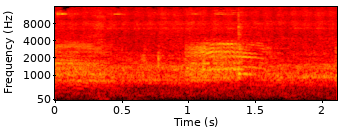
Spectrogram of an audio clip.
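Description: A cat meowing once, a short arching cry about a second in, played back through tablet speakers over a steady hiss.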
